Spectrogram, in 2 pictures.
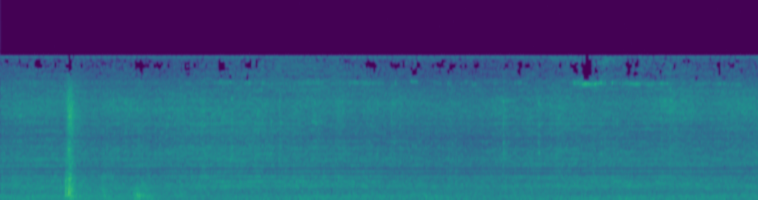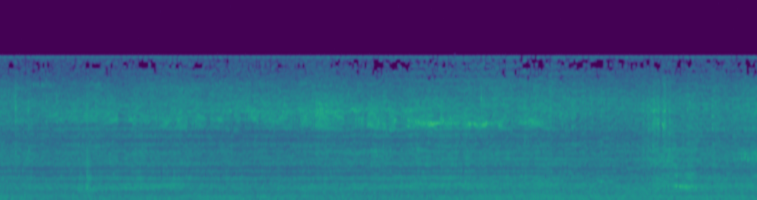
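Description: Train wheels squeal and clank on the rails.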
